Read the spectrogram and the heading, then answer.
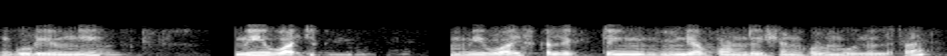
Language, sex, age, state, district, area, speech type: Marathi, male, 30-45, Maharashtra, Nagpur, urban, conversation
